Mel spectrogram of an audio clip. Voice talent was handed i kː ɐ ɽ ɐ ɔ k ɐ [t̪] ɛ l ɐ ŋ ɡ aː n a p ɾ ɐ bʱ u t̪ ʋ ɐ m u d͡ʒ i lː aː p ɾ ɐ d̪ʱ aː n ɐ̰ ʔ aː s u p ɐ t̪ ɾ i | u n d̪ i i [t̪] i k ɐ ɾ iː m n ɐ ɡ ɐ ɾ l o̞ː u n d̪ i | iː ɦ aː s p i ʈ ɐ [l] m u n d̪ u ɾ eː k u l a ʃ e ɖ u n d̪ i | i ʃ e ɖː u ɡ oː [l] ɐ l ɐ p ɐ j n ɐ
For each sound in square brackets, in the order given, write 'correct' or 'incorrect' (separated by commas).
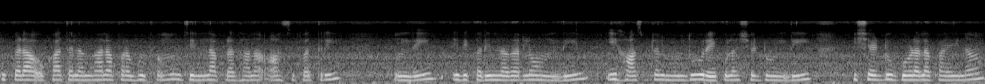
correct, incorrect, correct, incorrect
